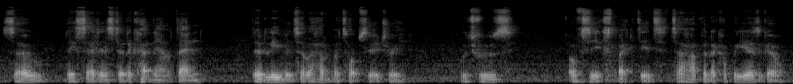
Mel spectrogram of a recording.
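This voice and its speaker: Weak, tired British man, low gravelly voice. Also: lively intonation, a little fast, hardly any pauses, darkish tone. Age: young adult. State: weak and tired after surgery, short of breath. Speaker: vlogger giving a recovery update. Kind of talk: casual video diary. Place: small hospital room, lying in bed. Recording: roomy echo with faint background hiss.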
